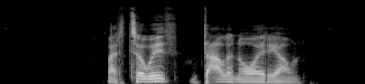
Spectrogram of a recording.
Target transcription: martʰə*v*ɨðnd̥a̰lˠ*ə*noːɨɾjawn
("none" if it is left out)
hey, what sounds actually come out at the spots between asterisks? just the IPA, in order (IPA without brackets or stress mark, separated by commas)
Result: w, ə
